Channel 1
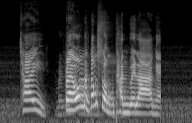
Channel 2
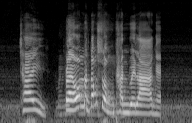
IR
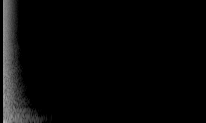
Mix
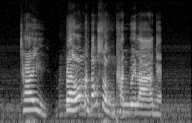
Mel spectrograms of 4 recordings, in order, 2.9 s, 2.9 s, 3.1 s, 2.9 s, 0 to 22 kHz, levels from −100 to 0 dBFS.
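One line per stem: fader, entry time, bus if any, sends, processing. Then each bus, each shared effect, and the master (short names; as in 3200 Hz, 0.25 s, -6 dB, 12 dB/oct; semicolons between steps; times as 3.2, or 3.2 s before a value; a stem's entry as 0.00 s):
-11.0 dB, 0.00 s, no send, dry
-1.0 dB, 3.3 ms, no send, comb 6.1 ms, depth 96%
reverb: off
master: dry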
